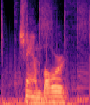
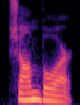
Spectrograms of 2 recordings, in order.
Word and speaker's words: Chambord: ounce of chambour but like we say it down in the South Chambord foreign damn dad given the South's history maybe you ought to stick with the French pronunciation Sean bore that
